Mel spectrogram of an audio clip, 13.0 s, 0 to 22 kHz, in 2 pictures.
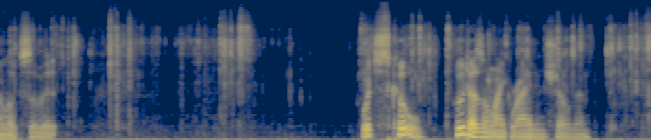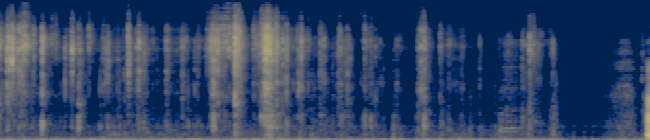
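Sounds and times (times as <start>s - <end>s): plastic packaging crinkling: 0.0s - 12.2s.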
